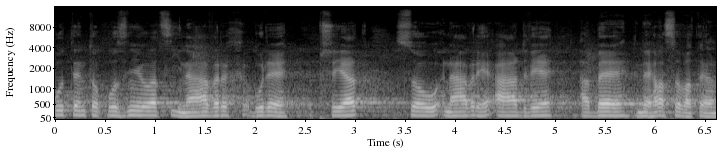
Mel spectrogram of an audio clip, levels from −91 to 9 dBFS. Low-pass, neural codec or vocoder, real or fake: 14.4 kHz; none; real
